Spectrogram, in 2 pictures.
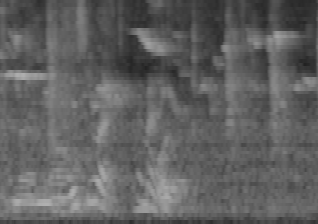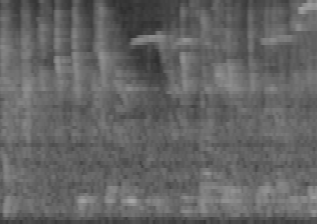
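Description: African wild dog pup giving high, bird-like twittering calls while being handled: a run of whimpering, gliding calls in the first two seconds, then a few thin high chirps. Soft clicks and rustles of handling come in between.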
